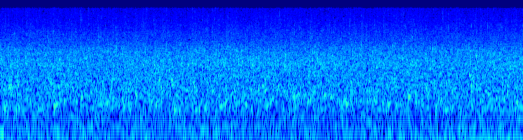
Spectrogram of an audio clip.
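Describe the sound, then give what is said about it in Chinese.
A small waterfall trickles steadily down among tall green hills by a river, heard from a boat approaching the shore, a soft continuous wash of falling water, fairly faint and unchanging throughout, with no voices. “船靠近岸边，穿过高耸的绿色山丘时，你发现一道小瀑布在细细地往下流。”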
